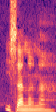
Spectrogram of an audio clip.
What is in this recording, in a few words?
"isanana", Wamesa; I stir-fry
